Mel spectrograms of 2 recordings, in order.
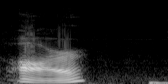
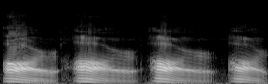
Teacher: And then the tongue, it just goes very close. It's approximating the location, but it's not touching anything. It's close to the alveolar, but it's not touching it. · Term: approximant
